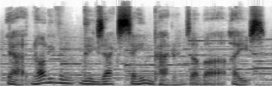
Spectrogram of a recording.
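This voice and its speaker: Speaking close to the mic with game music in the background, a woman reacts casually to a video game, thinking out loud and letting thoughts trail off. Her voice is rumbling low with vocal fry, very animated, and moves at a normal speed.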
